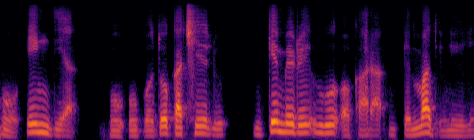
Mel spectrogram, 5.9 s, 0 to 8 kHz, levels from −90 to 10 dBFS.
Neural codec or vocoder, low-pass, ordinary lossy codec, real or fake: codec, 16 kHz, 0.7 kbps, FocalCodec; 7.2 kHz; none; fake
